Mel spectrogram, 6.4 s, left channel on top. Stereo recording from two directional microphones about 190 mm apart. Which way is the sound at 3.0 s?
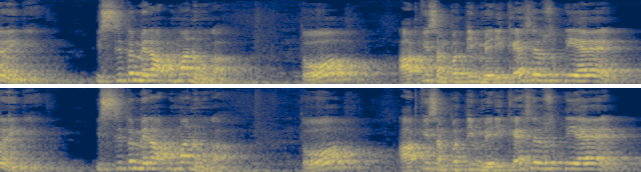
5° left (ahead or behind).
